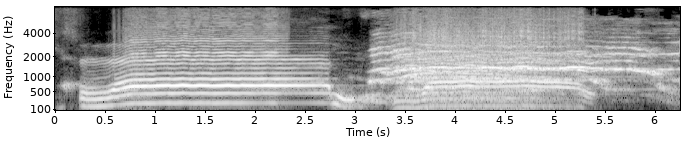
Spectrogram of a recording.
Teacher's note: এই হরফটা যেখান থেকে উচ্চারিত হয়েছে জিহ্বার আগা উপরে দুই দাঁতের আগার সাথে লাগিয়ে 3 আলিফ টেনে পড়তে হবে।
